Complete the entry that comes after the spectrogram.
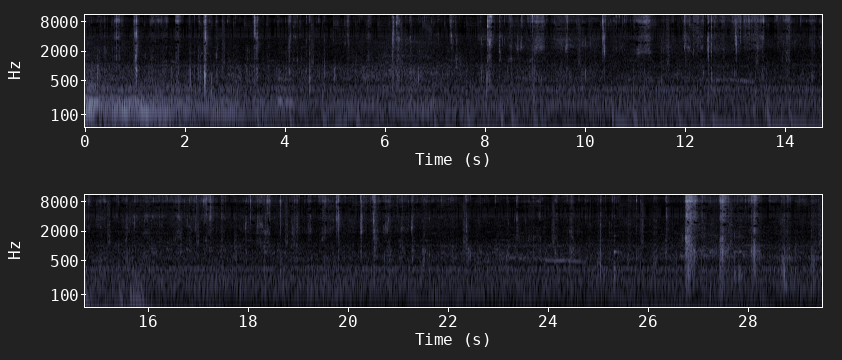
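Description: Close-up eating sounds: chewing, smacking and crunching bites of chicken feet, raw leafy greens and rice eaten by hand. Short crisp crunches come at uneven intervals, with the loudest cluster of bites near the end.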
